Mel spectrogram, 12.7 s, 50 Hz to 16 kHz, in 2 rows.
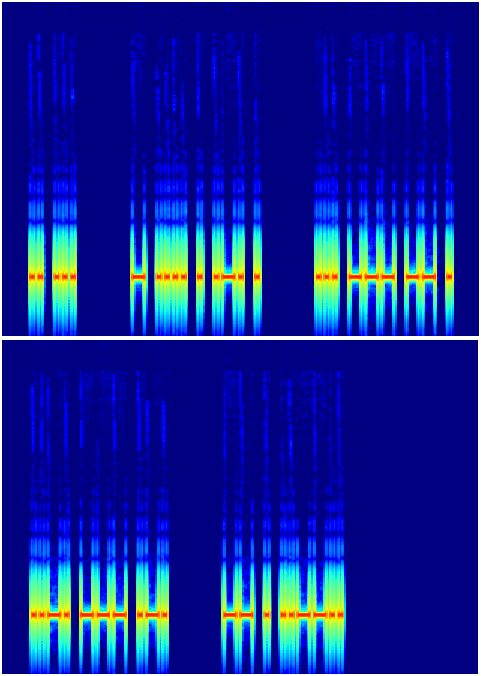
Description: Morse code, heard as a keyed tone, about 22 wpm, 700 Hz. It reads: IS THERE SOME FOR ME?
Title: Sentences Top 200 Words - 22wpm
